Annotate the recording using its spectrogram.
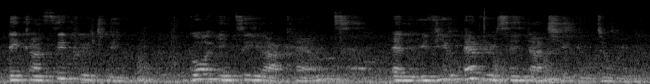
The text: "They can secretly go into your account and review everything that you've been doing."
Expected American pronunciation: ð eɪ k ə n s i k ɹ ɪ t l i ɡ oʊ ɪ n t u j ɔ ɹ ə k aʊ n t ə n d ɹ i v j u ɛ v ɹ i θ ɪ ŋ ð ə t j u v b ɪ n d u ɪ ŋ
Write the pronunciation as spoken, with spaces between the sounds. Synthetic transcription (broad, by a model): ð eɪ k ə n s i k ɹ ɪ t l i ɡ oʊ ɪ n t u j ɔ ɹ ə k aʊ n t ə n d ɹ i v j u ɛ v ɹ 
